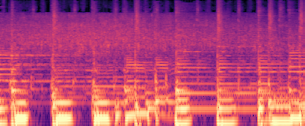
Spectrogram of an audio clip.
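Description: Wide rice noodles sizzling as they hit a hot oiled pan and are stir-fried with dark soy sauce, the sizzle strongest in the first half, over background music.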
